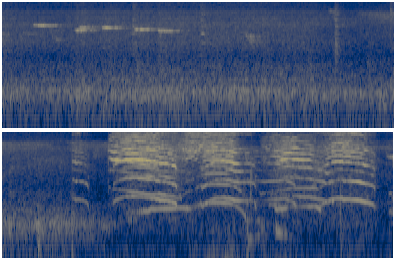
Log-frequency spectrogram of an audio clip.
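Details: Domestic cat, one of four, calling when being fed: after about six seconds of low rustling and faint chirps, loud arched harmonic meows begin, several in quick succession, rising then falling.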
